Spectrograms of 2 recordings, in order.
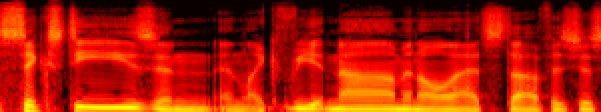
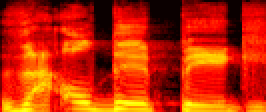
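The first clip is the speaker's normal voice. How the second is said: loud line belted out badly, pitched up; 9 semitones higher, 5 dB louder than usual. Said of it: "That was not a very good impression".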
